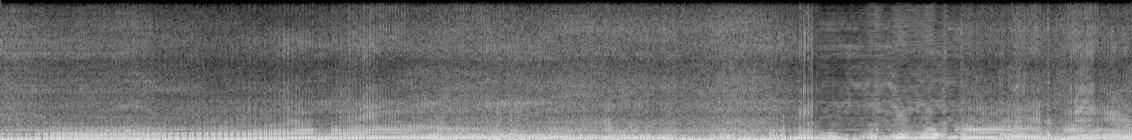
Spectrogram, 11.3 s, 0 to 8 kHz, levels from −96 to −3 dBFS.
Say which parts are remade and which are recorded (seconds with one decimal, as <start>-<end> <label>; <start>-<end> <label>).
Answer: 0.0-8.2 recorded; 8.2-9.6 remade; 9.6-11.3 recorded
